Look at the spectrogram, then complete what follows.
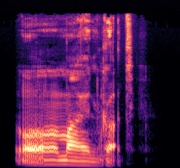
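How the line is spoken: Confused muttering. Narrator (Russian): растерянно пробормотал тот

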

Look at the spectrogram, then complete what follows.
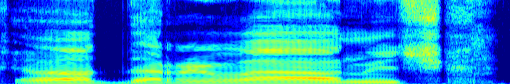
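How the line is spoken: Sing-song, father. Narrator (Russian): нараспев произнес отец

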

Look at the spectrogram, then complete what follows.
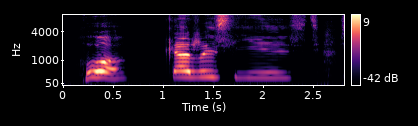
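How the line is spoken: Voluptuous moan from above. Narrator (Russian): сладострастно простонал сверху

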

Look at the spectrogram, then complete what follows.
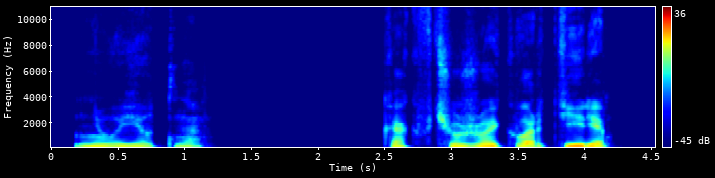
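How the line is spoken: Sad, smiling. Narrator (Russian): грустно улыбнулась Александра

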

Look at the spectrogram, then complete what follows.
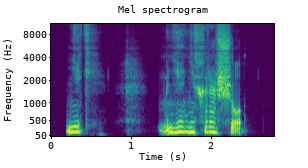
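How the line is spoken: Pale, frightened whisper. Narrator (Russian): шепнула побледневшая Ирина

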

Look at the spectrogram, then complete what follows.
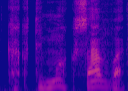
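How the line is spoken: Breathed out. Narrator (Russian): выдохнула она

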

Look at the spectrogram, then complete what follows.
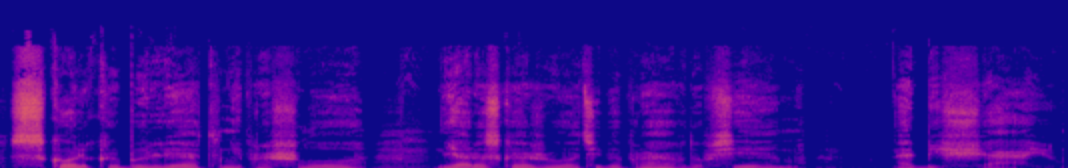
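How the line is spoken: Quiet. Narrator (Russian): тихо произнесла

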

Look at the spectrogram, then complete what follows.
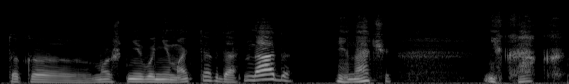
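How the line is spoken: Unhappy sigh. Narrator (Russian): вздохнула несчастная

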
